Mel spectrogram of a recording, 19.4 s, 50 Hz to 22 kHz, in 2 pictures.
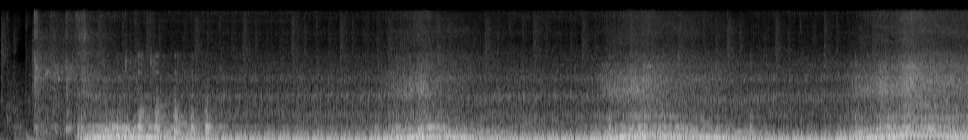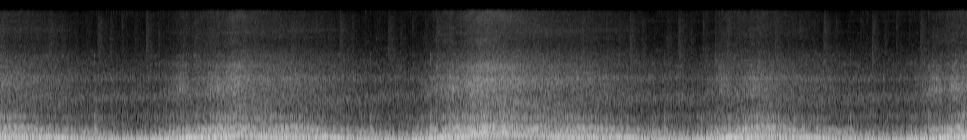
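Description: Mercedes-Benz G350d diesel started about a second in, then revved about seven times, roughly every two and a half seconds. An aftermarket exhaust sound generator plays through the quad tailpipe tips, its synthetic exhaust note rising and falling with each rev.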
